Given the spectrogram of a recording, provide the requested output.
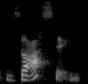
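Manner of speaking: usual speaking voice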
